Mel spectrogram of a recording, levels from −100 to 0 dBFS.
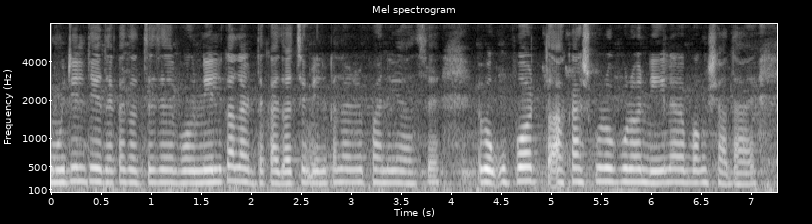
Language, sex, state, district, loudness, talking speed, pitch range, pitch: Bengali, female, Assam, Hailakandi, -17 LUFS, 190 wpm, 215-230 Hz, 225 Hz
